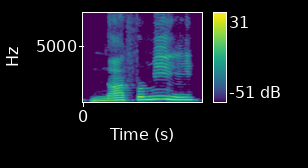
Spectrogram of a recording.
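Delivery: "not for me" with "me" held long; intonation demo. Shown as a demonstration. Teacher saying look how I do it, lingering melody on "not for me". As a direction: draw out "not for me", sustaining the last word. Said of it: "Olha como é que eu tenho".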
